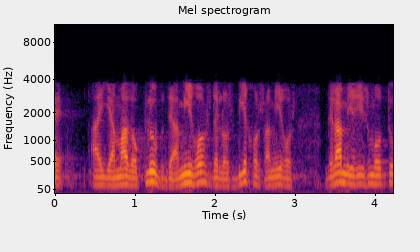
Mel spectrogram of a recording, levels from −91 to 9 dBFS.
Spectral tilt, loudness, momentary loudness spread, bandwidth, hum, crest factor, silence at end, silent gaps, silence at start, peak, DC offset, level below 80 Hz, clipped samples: -11 dB/octave; -24 LUFS; 11 LU; 4 kHz; none; 20 dB; 0 s; none; 0 s; -4 dBFS; under 0.1%; -58 dBFS; under 0.1%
